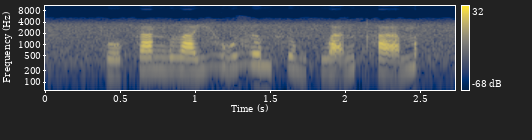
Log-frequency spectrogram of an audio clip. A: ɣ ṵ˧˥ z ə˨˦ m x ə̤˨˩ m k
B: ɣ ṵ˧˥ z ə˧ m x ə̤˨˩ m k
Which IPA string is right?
B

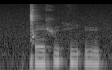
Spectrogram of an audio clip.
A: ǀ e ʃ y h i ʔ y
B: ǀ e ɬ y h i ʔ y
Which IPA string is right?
A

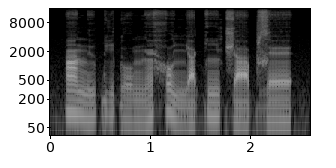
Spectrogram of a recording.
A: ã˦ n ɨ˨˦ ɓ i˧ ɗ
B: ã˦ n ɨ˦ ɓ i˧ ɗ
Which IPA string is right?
A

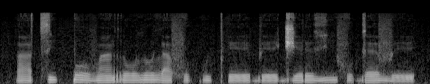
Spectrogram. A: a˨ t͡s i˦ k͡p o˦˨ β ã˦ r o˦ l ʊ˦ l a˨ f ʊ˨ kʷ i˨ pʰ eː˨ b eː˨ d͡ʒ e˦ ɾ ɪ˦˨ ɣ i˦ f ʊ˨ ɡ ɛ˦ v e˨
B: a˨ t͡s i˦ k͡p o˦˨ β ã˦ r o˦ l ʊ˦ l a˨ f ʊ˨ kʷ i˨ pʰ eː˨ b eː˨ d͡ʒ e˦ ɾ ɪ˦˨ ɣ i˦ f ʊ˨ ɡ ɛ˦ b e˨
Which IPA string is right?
A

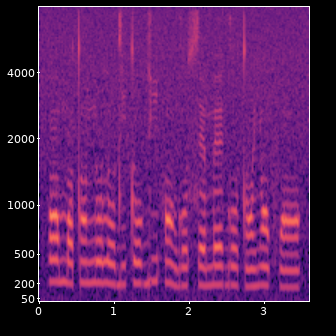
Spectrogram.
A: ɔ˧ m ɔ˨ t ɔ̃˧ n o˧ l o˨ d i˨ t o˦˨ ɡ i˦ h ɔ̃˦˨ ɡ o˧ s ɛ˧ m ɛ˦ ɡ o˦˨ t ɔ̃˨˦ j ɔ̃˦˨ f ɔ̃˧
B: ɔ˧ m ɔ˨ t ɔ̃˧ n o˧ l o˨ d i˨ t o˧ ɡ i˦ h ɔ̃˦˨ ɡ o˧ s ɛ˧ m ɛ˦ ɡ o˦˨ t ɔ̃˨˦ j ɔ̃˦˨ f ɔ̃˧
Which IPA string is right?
B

